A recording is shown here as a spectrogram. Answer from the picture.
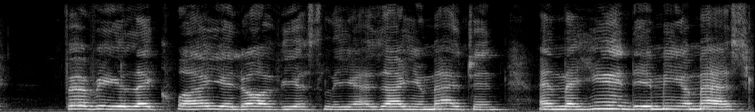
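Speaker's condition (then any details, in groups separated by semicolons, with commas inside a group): Anoxic brain injury; anoxic, 23 minutes without oxygen, service dog for balance; about three years since injury; injury affects voice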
